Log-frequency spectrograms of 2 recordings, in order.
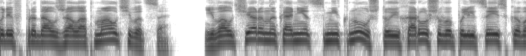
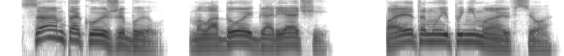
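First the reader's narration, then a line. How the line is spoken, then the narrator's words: Almost fatherly tone. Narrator (Russian): продолжил он уже чуть ли не отеческим тоном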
